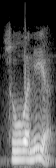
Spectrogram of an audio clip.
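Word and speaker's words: souvenir: hour போட்டீங்களா செவன் hour சுவனிய அதாவது அது வருஷத்துக்கு ஒருக்கா போடுவீங்களே that is kind of book bar a kind of remembrance that is சுவனிய அது சுவனர் இல்ல சுவனிய சுவனிய இன்னொரு வேர்ட் காமன்லி மிஸ்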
